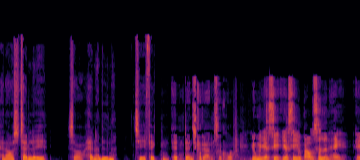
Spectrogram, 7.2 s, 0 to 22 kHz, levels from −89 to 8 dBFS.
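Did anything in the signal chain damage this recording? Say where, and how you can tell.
Yes, at the network stage: from 3.15 s the speech abruptly thins, losing everything above 11.5 kHz with no gap. That's an adaptive stream at a lower bitrate, which fits a drop to a low-rate HE-AAC stream.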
